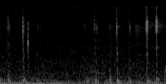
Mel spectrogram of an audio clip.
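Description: Quiet computer keyboard typing with irregular clusters of light key clicks, a few sharper taps near the end, close and alone with no voices.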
